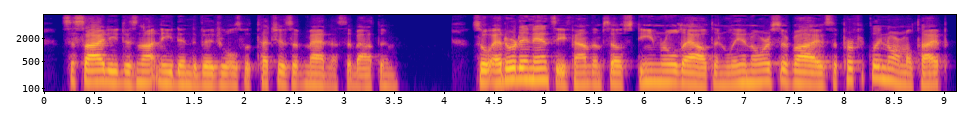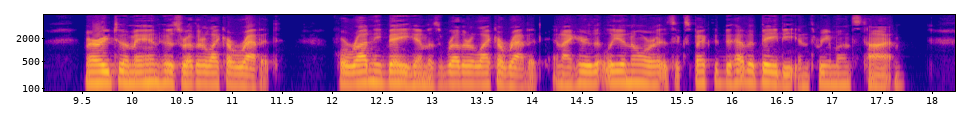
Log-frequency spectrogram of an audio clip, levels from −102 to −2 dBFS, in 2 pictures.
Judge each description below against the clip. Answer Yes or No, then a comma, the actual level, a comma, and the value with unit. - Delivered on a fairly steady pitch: Yes, narrow, 2.2 semitones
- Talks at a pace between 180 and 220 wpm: Yes, average, 195 wpm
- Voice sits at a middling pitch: No, low, 130 Hz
